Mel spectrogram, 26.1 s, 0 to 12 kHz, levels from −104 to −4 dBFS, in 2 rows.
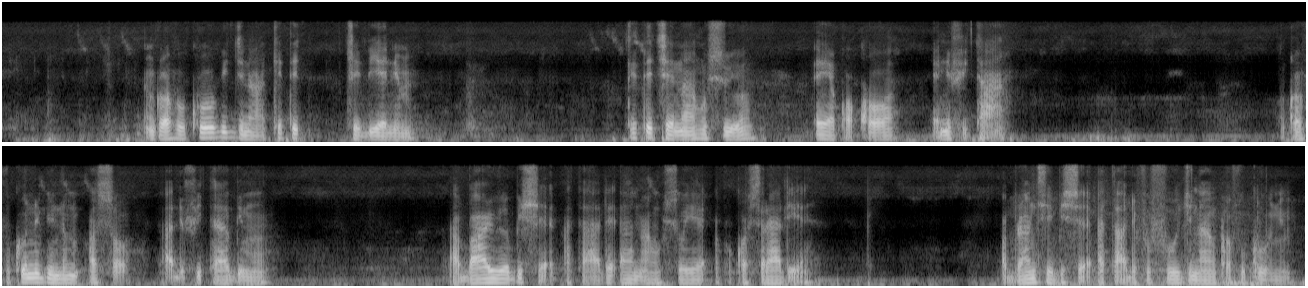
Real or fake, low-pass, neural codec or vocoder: fake; 7.2 kHz; codec, 16 kHz, 6 kbps, DAC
